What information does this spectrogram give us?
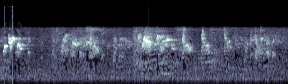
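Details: Competing display by caged red-whiskered bulbuls of mutant crossbred champion lines kept in Singapore. A loud click opens, then lively chattering, warbling bursts of high notes with brief gaps between phrases.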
